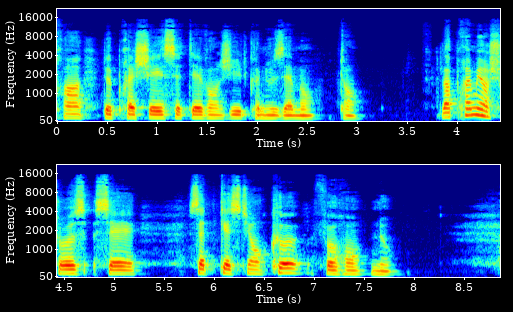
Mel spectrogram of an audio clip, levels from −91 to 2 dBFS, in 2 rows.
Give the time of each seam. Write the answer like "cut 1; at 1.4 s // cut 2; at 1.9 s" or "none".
cut 1; at 3.7 s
